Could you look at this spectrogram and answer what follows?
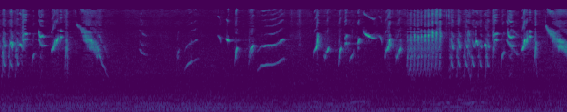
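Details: European goldfinch singing a fast, tinkling run of high twitters, chirps and sharp up-and-down slurred notes with short buzzy bursts, over a steady low hum.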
